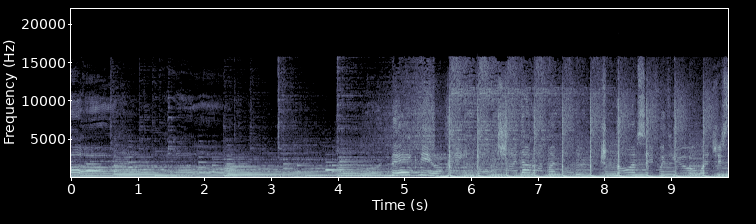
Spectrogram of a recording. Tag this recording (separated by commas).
Music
